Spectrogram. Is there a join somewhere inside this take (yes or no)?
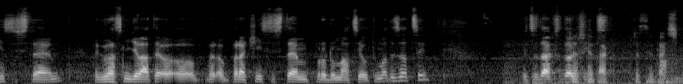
no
